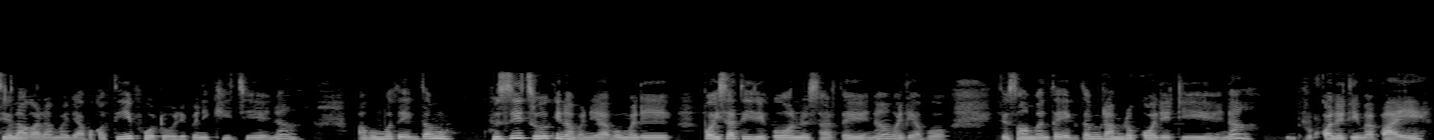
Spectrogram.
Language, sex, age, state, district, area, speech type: Nepali, female, 45-60, West Bengal, Darjeeling, rural, spontaneous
